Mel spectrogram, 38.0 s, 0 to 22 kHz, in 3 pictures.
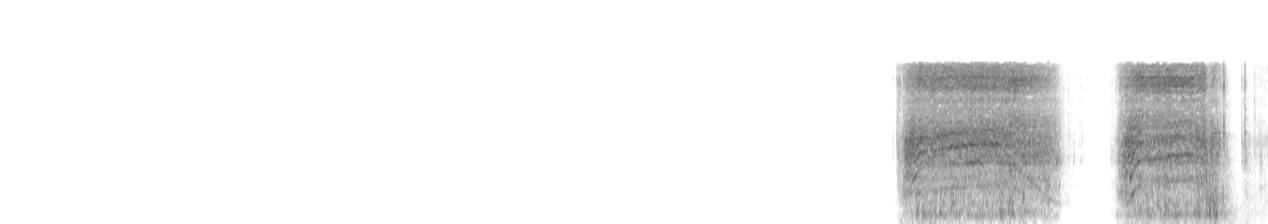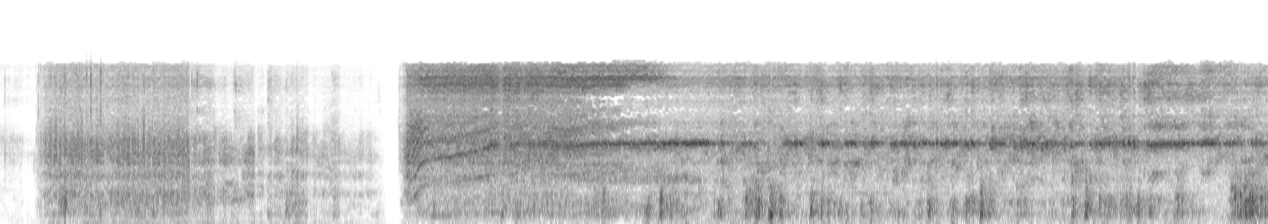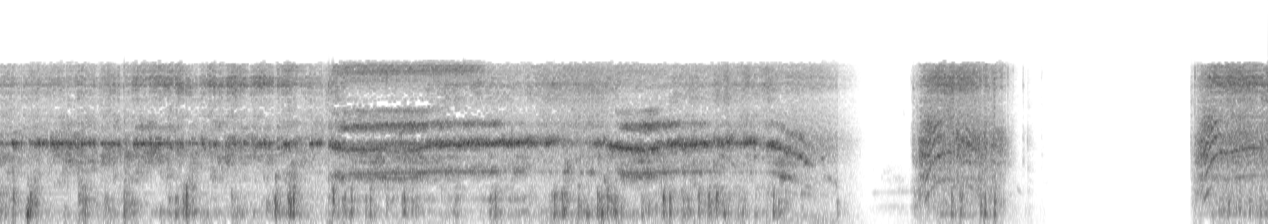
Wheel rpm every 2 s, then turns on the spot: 0, 0, 0, 0, 30, 60, 30, 20, 100, 220, 230, 230, 230, 230, 220, 230, 170, 30, 40.
12-16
